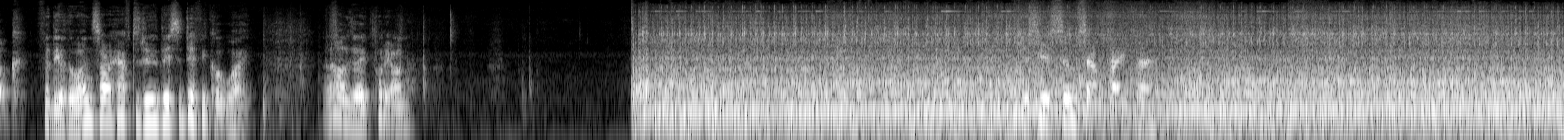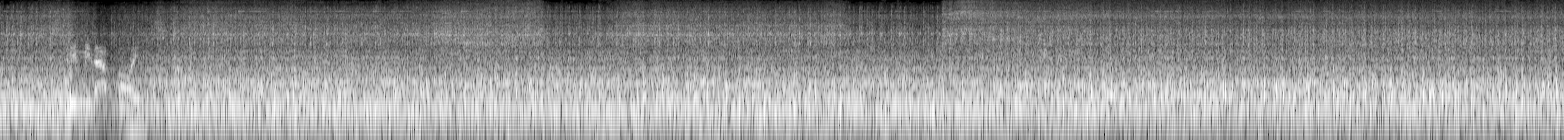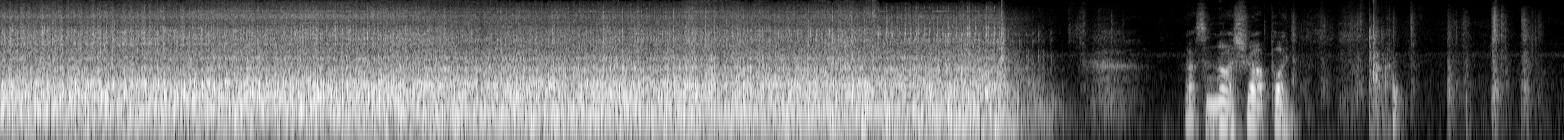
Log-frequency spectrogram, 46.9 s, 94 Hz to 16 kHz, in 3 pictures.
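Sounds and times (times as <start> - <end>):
pillar drill motor humming: 6.3 - 41.9
sandpaper hissing on wood: 17.4 - 24.2, 25.0 - 27.4.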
